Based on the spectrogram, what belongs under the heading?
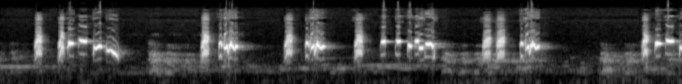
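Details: Kutilang, or sooty-headed bulbul, calling to other bulbuls: short bubbly phrases of two to four liquid notes ending in a downward slur, repeated about every second, with a faint hum between them.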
